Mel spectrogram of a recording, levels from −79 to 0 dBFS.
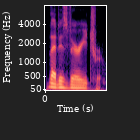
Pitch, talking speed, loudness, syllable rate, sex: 100 Hz, 260 wpm, -16 LUFS, 5.9 syllables/s, male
